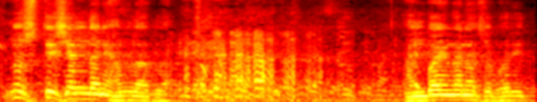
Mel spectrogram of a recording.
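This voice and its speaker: A man's voice: medium pitch, a little slow. A man, telling funny stories in a devotional kirtan sermon, chuckling as he goes. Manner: joking, chuckling storyteller. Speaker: kirtan preacher. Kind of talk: humorous devotional sermon storytelling. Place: live gathering. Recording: distant mic with crowd noise.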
